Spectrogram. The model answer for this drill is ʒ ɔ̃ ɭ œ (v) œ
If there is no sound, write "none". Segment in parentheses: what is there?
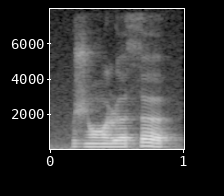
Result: θ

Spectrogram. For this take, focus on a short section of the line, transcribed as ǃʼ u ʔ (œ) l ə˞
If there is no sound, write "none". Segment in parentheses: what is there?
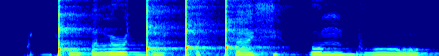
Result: ə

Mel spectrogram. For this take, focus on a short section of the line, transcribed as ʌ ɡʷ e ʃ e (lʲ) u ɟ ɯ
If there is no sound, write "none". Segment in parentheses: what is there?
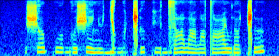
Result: lʲ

